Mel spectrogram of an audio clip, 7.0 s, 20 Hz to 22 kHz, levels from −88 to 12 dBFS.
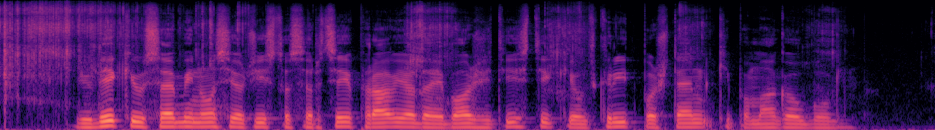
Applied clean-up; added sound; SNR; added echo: none; Chewing, mastication; 18 dB; none.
